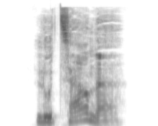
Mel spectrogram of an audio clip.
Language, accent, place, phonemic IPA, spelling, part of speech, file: German, Germany, Berlin, /ˌluˈt͡sɛʁnə/, Luzerne, noun, De-Luzerne.ogg
- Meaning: lucerne, alfalfa (Medicago sativa)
